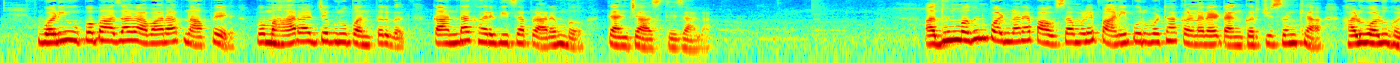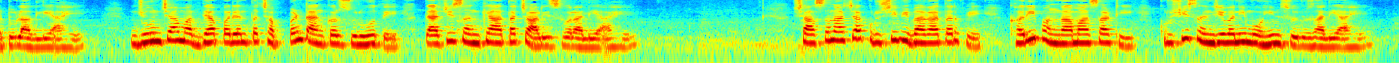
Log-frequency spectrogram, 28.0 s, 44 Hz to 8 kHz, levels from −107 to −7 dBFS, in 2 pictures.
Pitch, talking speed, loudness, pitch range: 235 Hz, 105 wpm, -15 LUFS, 205-255 Hz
